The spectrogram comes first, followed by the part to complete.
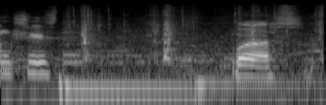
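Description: Kitchen clatter: a few quick, sharp knocks of utensils and a metal cooking pot being handled, with a brief voice near the end.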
